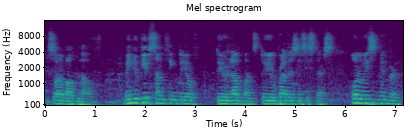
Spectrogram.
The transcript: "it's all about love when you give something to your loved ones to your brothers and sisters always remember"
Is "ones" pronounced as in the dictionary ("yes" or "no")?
no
